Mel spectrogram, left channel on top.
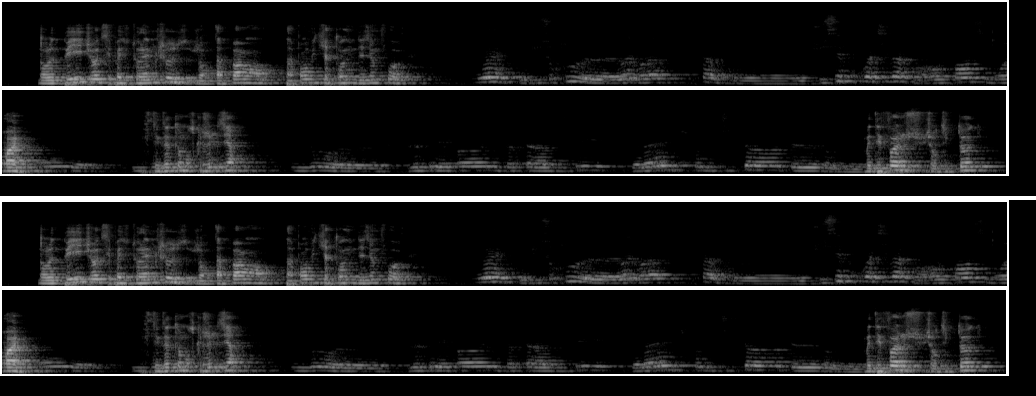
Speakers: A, on the right (about 25°); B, on the left (about 55°).
A: dans l'autre pays, tu vois que c'est pas du tout la même chose. Genre, t'as pas, en- t'as pas envie d'y retourner une deuxième fois.
B: Ouais, et puis surtout, euh, ouais, voilà, c'est ça, genre, euh, tu sais pourquoi tu vas, quoi. En France, ils ont la
A: Ouais,
B: Play, euh, ils
A: c'est
B: ont,
A: exactement ce que j'allais dire.
B: ils ont euh, le téléphone, ils peuvent faire à bouffer. Il y en a même qui font des TikTok. euh, non, mais,
A: Mais des fois, je suis sur TikTok,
